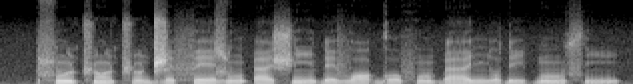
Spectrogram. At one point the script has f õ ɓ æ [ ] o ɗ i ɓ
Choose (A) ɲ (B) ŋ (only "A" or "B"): A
